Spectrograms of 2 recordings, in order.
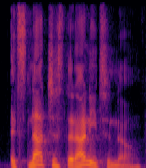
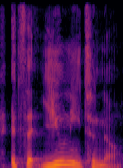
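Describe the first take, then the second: First: "I" picked out in contrast; stress on I. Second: "you" picked out as the answer; stress on you. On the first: Coach explaining who needs to know, stress on "I". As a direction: lean on "I", leaving more to come. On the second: Coach handing responsibility to the listener, stress on "you". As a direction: land the contrast on "you". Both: Real, not acted.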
